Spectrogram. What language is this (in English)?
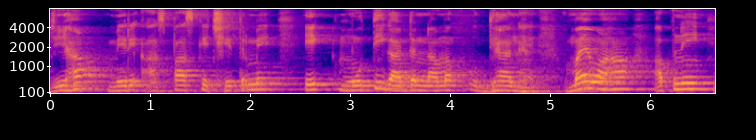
Hindi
